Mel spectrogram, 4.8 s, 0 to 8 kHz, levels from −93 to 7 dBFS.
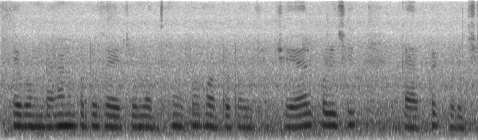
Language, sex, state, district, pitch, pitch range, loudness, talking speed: Odia, female, Odisha, Khordha, 200 Hz, 190-210 Hz, -14 LUFS, 175 wpm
